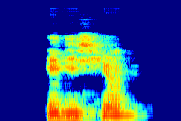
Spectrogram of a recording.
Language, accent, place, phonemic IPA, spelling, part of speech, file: French, France, Lyon, /e.di.sjɔ̃/, édition, noun, LL-Q150 (fra)-édition.wav
- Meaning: 1. edition (of a magazine, etc.) 2. publishing industry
